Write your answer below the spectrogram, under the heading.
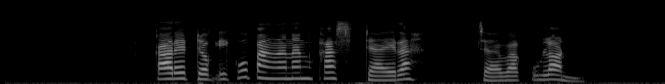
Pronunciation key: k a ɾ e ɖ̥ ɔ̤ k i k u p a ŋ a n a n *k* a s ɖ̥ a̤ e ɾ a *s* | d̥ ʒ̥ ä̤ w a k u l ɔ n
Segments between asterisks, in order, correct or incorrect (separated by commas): correct, incorrect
